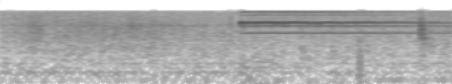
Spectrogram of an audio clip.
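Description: Soundtrack hiss, then about a second in a high chord of steady tones comes in and holds: a magic-wand sound cue in an old film soundtrack.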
